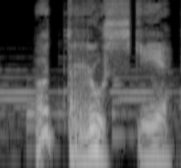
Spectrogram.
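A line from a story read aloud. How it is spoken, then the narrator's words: Growled. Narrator (Russian): прорычал Бекет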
